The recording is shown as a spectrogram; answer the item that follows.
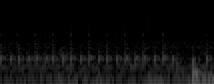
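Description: Faint low buzzing hum with a few soft clicks of a computer mouse stepping back through moves.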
